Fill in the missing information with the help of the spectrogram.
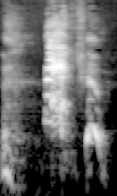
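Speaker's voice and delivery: loud high sneeze; a big real sneeze; sneezing. Real, not acted. Sneezing fit, laugh before.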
